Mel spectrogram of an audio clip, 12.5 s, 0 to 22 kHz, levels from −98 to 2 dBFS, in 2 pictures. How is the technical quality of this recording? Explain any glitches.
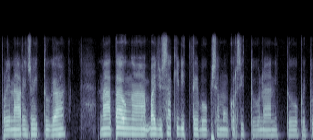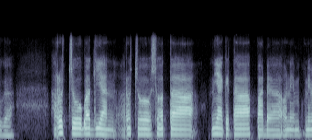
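The technical quality is poor: heavy codec damage from low-rate voice compression runs through the whole speech clip.

Opus voice compression, throughout: the sound points to Opus in its SILK linear-prediction mode at around 10 kbps, in wideband, which keeps only the lower part of the spectrum, up to about 8 kHz. At that rate the excitation signal is quantised coarsely, so the speech comes out muffled, hoarse and slightly robotic, with a dull top end and rough, buzzy texture in the voicing.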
